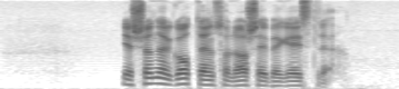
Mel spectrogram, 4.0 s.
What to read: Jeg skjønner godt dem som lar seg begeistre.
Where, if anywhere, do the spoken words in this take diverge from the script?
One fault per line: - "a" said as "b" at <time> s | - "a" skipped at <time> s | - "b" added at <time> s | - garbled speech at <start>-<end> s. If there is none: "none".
none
